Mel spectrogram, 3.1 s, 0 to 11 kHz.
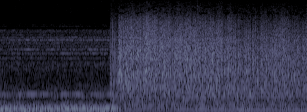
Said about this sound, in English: In 1908, on June the 30th, there was a massive explosion over Siberia. The region of Tunguska sees the biggest explosion in human history.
